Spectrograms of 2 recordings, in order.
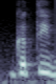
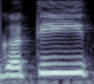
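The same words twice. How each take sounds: First: The final vowel is quick and short. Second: The final vowel is drawn out long. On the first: The speaker calls it right. "गति बोल रहे हैं, तो ती जल्दी हो गया, झटके में हो जाता है" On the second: The speaker calls it wrong. "हम गति तो नहीं बोल रहे"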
